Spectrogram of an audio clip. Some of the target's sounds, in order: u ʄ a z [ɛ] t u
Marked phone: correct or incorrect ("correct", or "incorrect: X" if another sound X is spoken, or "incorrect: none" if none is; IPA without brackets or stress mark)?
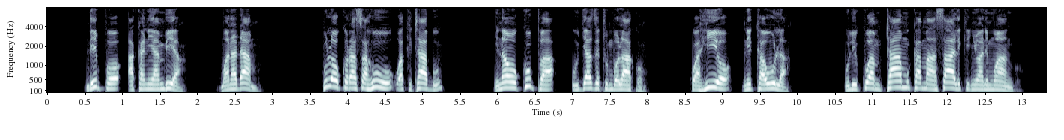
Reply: correct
